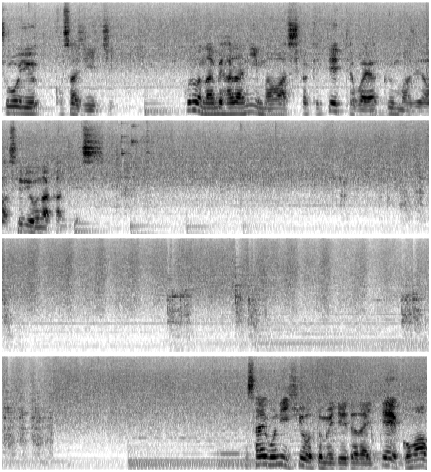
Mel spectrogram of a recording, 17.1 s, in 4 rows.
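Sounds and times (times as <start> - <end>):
stir-fry sizzling in a frying pan: 0.0 - 17.0
pan scraping: 12.4 - 13.4.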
